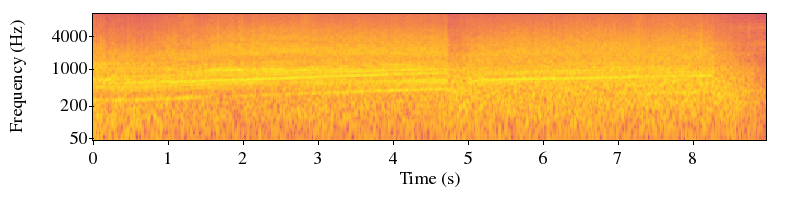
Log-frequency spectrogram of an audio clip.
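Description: Ford GT's supercharged V8 under hard acceleration, its pitch climbing steadily. About halfway through it upshifts, drops in pitch and climbs again, then dies away near the end.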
